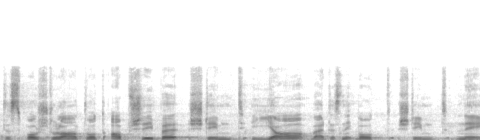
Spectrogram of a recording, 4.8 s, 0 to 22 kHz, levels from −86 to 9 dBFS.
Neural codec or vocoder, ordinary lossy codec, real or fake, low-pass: none; none; real; none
